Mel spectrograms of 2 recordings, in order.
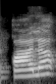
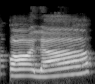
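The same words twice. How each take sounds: First: The final vowel is short. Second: The final vowel is drawn out long. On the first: One person said it. "उस एक ने कहा" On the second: Two people said it. "उन उन दो ने कहा"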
